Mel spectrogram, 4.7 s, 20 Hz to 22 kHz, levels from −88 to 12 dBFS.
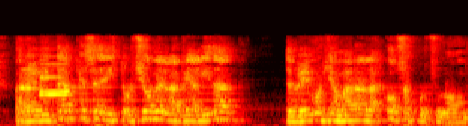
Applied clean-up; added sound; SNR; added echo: neural separator model SepFormer DNS4.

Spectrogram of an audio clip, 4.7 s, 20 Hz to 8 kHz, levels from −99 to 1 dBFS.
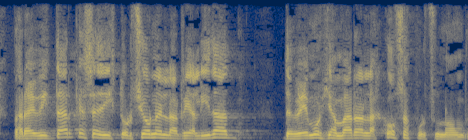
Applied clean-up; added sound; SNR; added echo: none; none; none; none.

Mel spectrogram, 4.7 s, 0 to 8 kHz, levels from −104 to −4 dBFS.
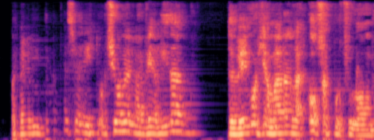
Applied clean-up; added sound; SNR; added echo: neural mask model DeepFilterNet 3.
